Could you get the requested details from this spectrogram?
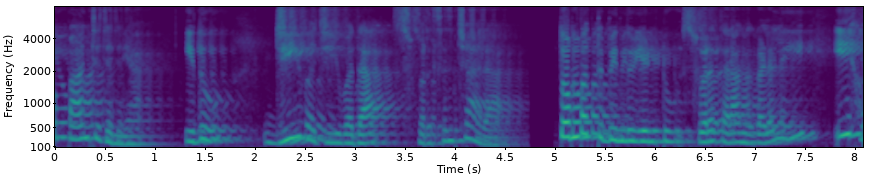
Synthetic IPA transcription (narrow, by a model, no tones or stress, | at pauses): paːɲt͡ʃɐd͡ʒɐnjɐ | id̪u | d͡ʒiːʋɐd͡ʒiːʋɐd̪ɐsʋɐɾɐsɐɲt͡ʃaːɾɐ̰ | t̪ombɐt̪ːubind̪ue̞ɳʈusʋɐɾɐt̪ɐɾaːŋɡɐɡɐɭɐlːiiːɦ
